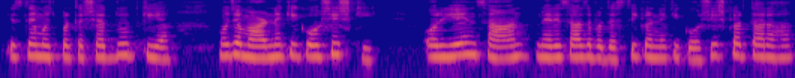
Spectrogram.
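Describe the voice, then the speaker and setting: A woman reading an audio novel and voicing a hurt young woman who speaks softly through tears. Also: fairly high pitch, little pitch movement, lightly acted. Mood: firm. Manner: sobbing, soft-spoken. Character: wounded young woman, tearful and quiet.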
